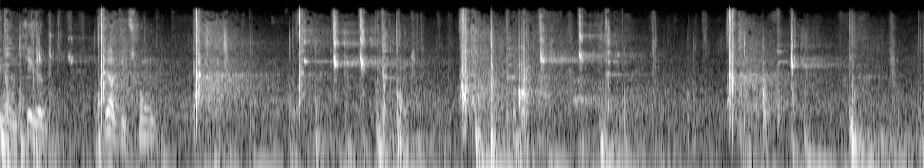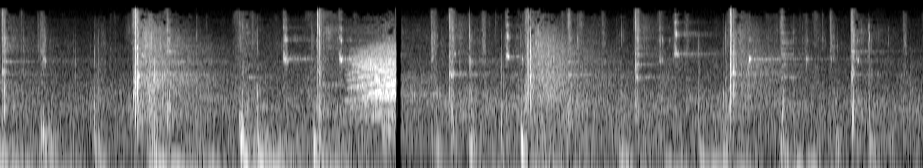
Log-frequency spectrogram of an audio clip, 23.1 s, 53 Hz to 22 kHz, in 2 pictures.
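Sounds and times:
shoes squeaking on court: 0.0s - 16.0s, 16.9s - 23.0s
rackets striking shuttlecock: 1.2s - 1.6s, 2.4s - 3.0s, 3.6s - 7.9s, 9.0s - 10.8s, 13.2s - 15.7s, 17.0s - 20.0s, 20.6s - 22.5s.

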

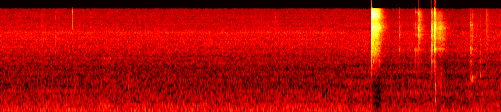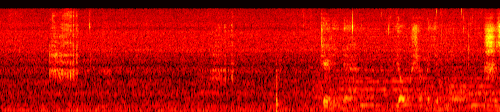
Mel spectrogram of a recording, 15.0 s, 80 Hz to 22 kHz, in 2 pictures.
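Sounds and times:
soda can opening hiss: 5.6s - 6.7s.

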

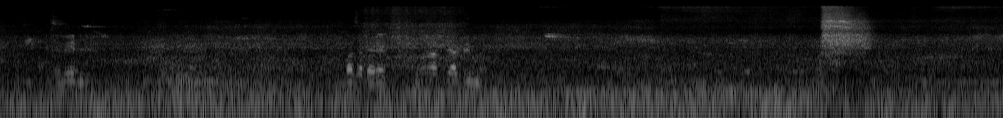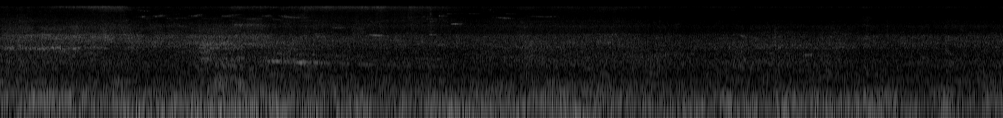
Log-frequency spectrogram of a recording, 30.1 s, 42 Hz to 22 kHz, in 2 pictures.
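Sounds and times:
truck engine drone: 1.5s - 30.0s
tyre and traffic hiss: 5.2s - 7.6s, 12.2s - 19.0s.

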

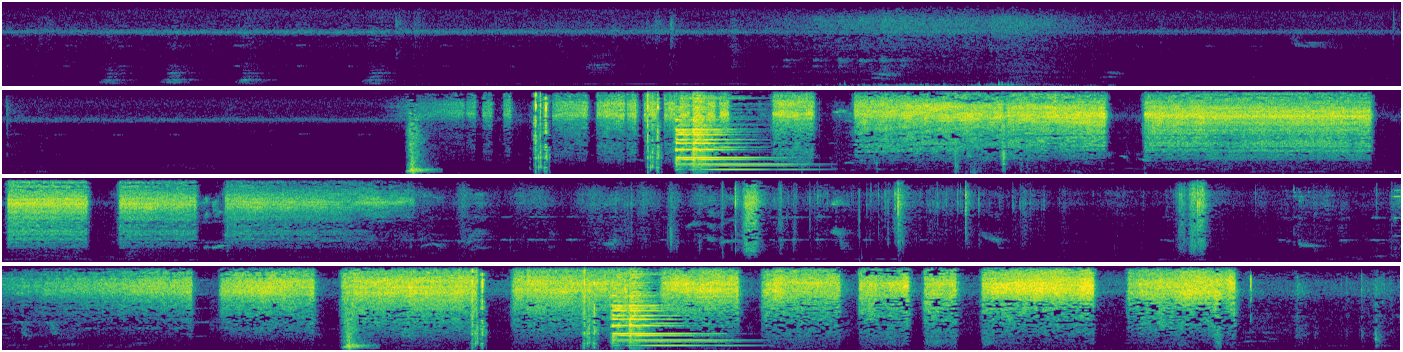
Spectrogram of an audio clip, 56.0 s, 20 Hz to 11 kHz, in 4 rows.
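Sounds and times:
airbrush spraying hiss: 18.0s - 32.2s, 42.5s - 54.4s
bell-like metallic ring: 20.7s - 22.4s, 48.1s - 49.8s.

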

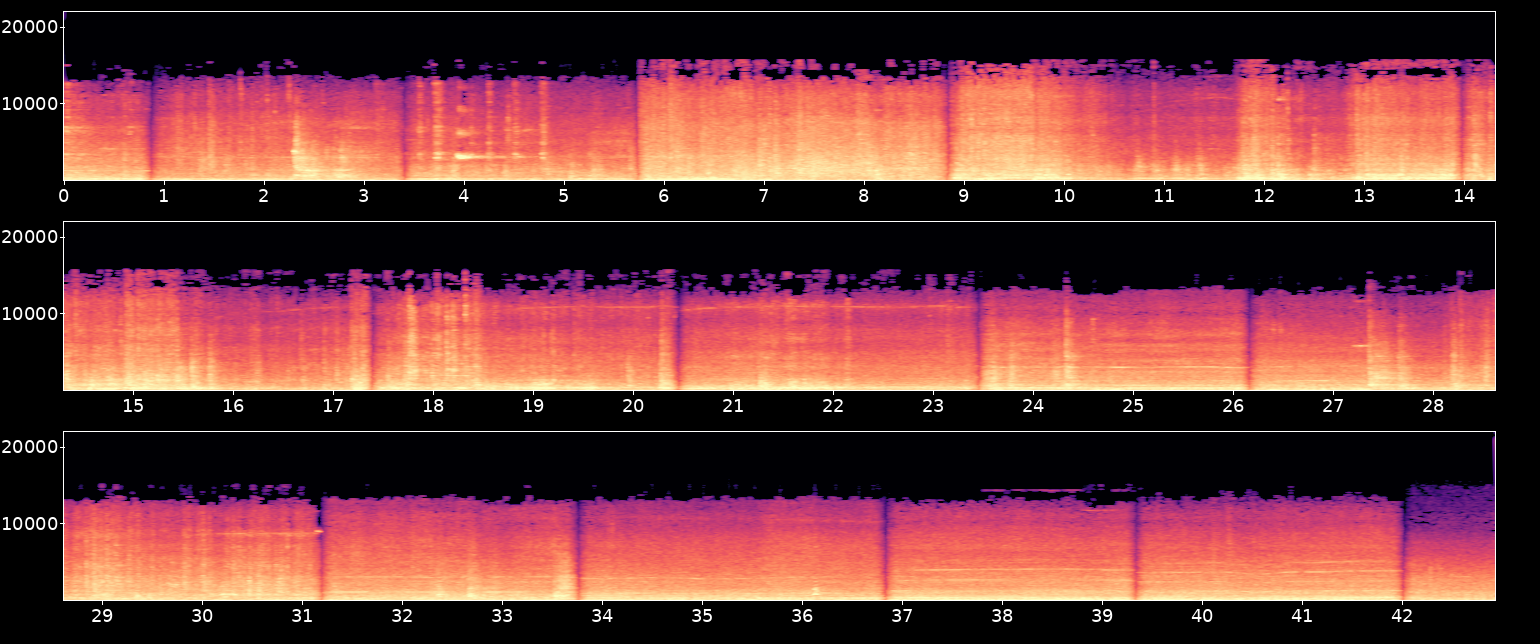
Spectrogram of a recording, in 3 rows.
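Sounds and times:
metal squealing and clanking: 0.0s - 22.1s, 23.4s - 35.2s
excavator engine drone: 0.0s - 42.9s
debris crashing and scraping: 1.0s - 20.5s, 27.4s - 31.3s.

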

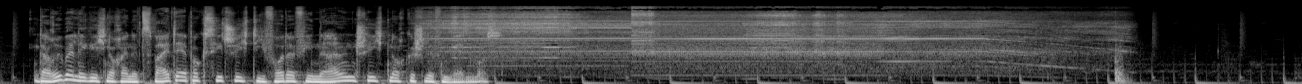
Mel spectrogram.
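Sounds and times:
rotary tool whining: 4.2s - 11.4s.

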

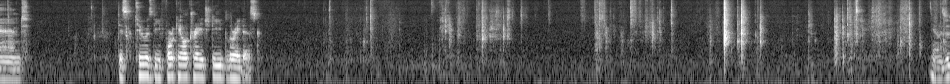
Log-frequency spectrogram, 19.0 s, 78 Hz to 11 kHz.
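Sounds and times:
plastic case rustling and clicking: 14.2s - 15.4s, 16.1s - 19.0s.

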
